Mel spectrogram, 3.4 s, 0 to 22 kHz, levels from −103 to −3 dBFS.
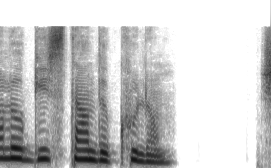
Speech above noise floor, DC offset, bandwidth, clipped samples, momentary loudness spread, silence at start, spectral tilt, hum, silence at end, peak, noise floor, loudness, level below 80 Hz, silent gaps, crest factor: over 73 dB; under 0.1%; 12 kHz; under 0.1%; 8 LU; 0 s; -5 dB/octave; none; 0 s; -4 dBFS; under -90 dBFS; -18 LUFS; -60 dBFS; 2.50-3.08 s; 16 dB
